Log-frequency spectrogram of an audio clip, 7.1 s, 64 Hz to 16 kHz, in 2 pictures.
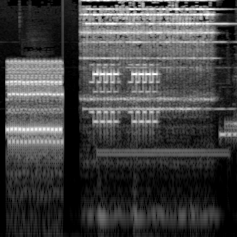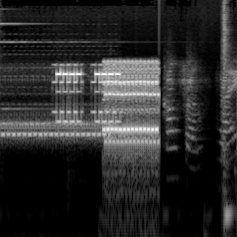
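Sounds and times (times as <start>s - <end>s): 
AT&T cordless landline phones ringing: 0.1s - 6.0s.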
